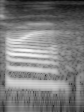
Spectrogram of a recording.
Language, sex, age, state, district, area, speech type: Assamese, male, 45-60, Assam, Lakhimpur, rural, read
